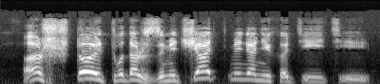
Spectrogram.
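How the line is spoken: Sudden loud shout. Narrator (Russian): Суню-кун вдруг громко крикнул

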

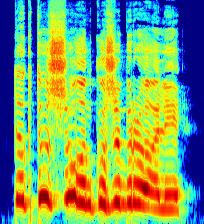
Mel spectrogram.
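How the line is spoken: Hungry groan. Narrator (Russian): простонал кто-то из ребят, явно голодный

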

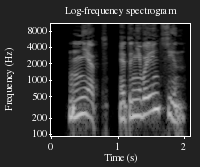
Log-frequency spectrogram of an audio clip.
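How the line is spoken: Irritated reply. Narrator (Russian): раздраженно ответил постоялец

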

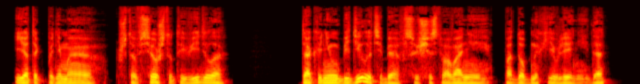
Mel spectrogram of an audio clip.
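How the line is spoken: Sighing. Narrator (Russian): Алина вздохнула

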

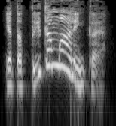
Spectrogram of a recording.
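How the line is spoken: Exclaiming. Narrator (Russian): воскликнула я

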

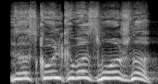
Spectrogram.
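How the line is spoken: Whimper. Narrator (Russian): проскулил

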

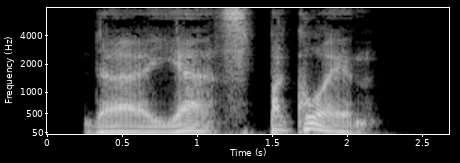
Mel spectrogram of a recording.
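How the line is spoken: Hoarse rasp. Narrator (Russian): прохрипел Росас

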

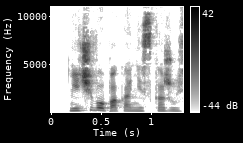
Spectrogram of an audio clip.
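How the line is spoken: Angry, curt. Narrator (Russian): сердито бросил Лосах

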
